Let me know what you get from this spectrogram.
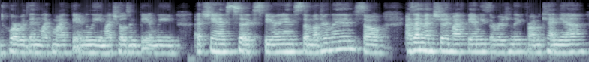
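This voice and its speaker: A woman in her thirties from the United States, a psychologist guest chatting casually on a video call, with fillers and laughing asides. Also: sits low. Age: 30s. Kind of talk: casual panel talk. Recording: echoey room on video call.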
